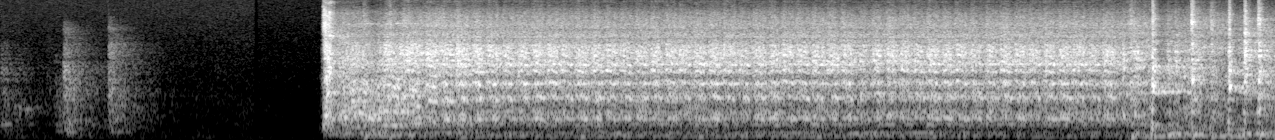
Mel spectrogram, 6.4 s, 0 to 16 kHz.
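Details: 1955 Chevy stored 20 years, started after rewiring. After a quiet pause it catches at once and settles into a steady, busy run with no stalling. The inside amp meter barely moves off zero, so charging is inconclusive.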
